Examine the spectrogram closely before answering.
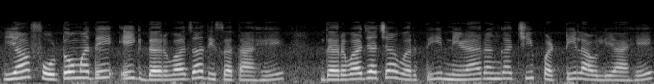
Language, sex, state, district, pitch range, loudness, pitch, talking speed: Marathi, female, Maharashtra, Mumbai Suburban, 220-285 Hz, -16 LUFS, 250 Hz, 130 wpm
